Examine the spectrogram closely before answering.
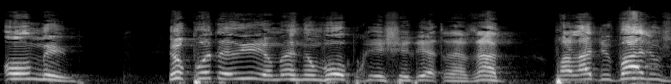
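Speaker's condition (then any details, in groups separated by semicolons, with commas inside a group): Cerebral palsy; no speech as child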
